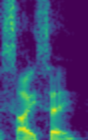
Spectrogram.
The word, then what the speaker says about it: Saisei: So that's what says is it Saisei if I say it right Yes.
